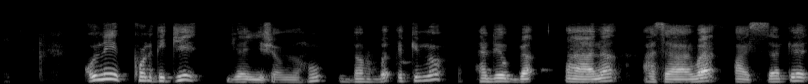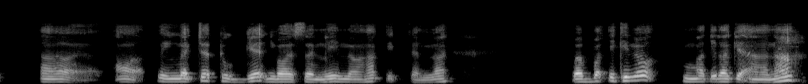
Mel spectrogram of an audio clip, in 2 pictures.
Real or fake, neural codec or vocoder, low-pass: fake; codec, 24 kHz, 0.9 kbps, WavTokenizer, medium music audio release; 7.2 kHz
